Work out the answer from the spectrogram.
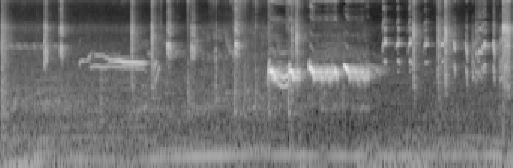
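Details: Bornean white-rumped shama in full, lively song for training caged songbirds: a drawn-out whistled note, then a fast string of clear repeated whistles, broken by sharp clicks and chips over a low background hum.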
